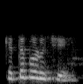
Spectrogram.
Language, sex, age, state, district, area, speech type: Odia, female, 18-30, Odisha, Mayurbhanj, rural, conversation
